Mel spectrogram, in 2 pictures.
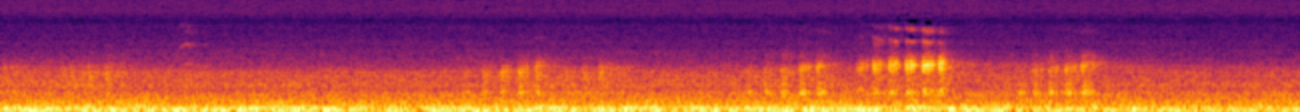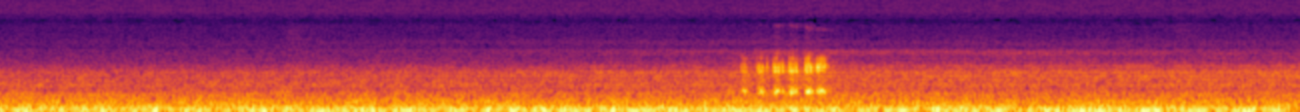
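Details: Endangered narrow-mouthed frogs, three or four males seeking females at a pond inside an apartment complex in Songdo, Incheon, South Korea, phone-recorded: scattered brief buzzy pulsed calls, a cluster near the start and one later, beneath constant low hum.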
